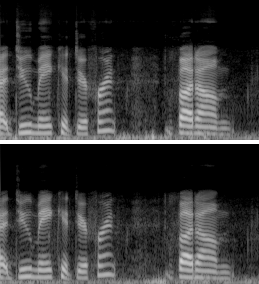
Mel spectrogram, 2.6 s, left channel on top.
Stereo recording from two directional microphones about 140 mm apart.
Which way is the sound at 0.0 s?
35° left (ahead or behind).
